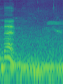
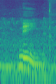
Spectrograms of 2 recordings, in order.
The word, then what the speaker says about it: Nene: upstream paul yes um down at the northampton end of the river we say the river then and up in peterborough they say the rubber neem we both tried to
